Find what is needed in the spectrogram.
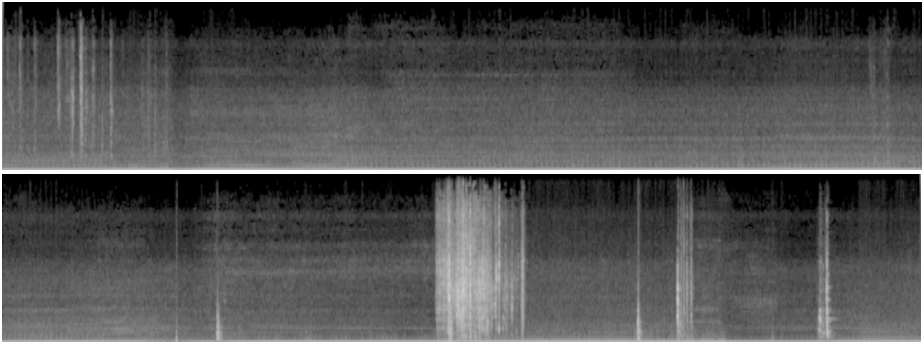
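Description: Steady engine drone from a Kubota mini excavator working a hydraulic log-splitting attachment, its pitch sagging briefly twice under load. Oak and cherry rounds crack apart: a sharp crack just past the middle, a loud splitting burst a little later, then a few smaller cracks.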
